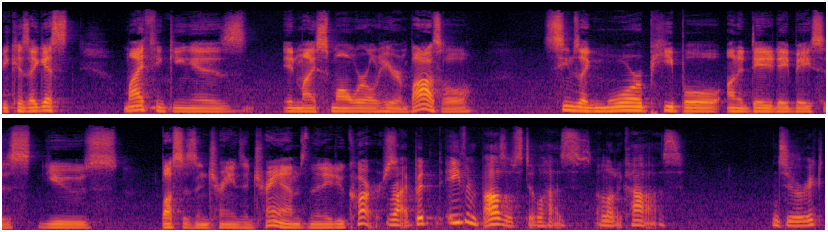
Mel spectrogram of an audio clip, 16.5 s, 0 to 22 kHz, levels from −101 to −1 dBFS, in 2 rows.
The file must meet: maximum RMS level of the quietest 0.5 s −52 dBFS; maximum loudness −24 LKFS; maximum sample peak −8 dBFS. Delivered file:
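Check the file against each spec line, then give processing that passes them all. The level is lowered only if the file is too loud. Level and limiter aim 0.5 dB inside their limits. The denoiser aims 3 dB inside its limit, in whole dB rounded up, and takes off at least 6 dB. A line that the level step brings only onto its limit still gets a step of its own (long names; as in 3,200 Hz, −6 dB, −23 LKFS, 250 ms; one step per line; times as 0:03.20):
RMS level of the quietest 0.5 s −62 dBFS: in spec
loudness −29.5 LKFS: in spec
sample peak −9.0 dBFS: in spec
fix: no processing needed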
